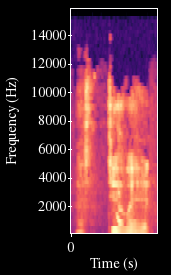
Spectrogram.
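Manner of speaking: high, lifted encouragement. Real, not acted. Coaxing baby to get dressed.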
